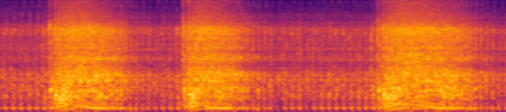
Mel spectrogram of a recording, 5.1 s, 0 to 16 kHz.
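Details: 2004 KTM LC4 640 single, 11000 km, Akrapovic slip-on, 60°C oil temperature, no choke: single thumping at idle with three quick throttle blips, revs climb and fall cleanly; no clear fault, condition unknown.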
